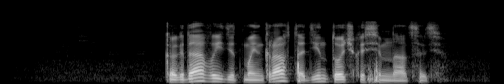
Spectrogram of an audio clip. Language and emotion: Russian, neutral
